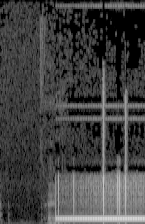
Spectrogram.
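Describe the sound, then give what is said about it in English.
Telephone number being dialed: a steady dial tone starts and holds to the end, broken by a few sharp key-press clicks in quick, uneven succession. “Gold Center, can you get Huckapoos on the line? Yeah, let me dial him up right now.”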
